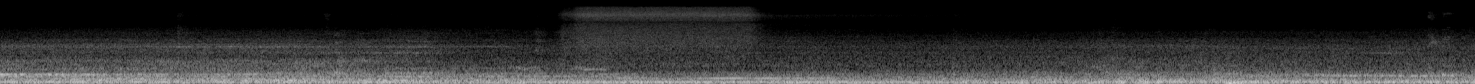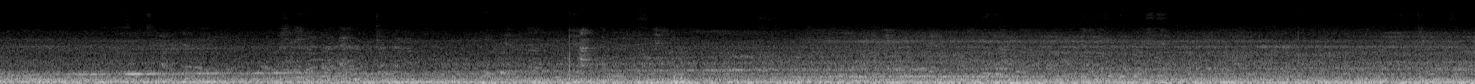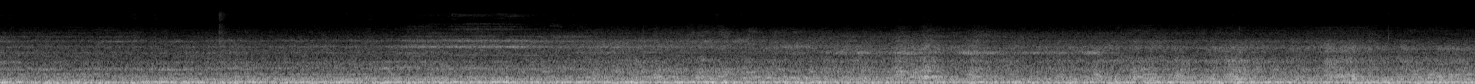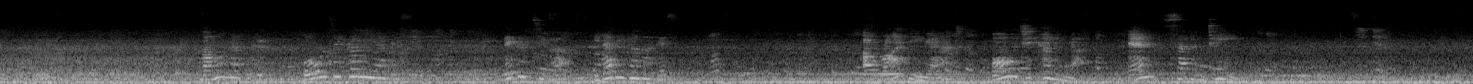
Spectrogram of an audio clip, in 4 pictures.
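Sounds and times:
subway train rumbling in tunnel: 0:00.0 - 0:58.9.

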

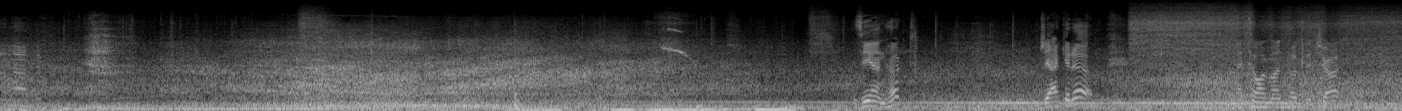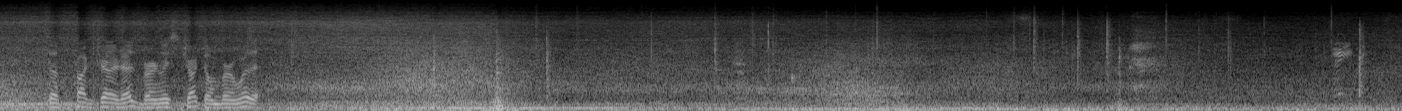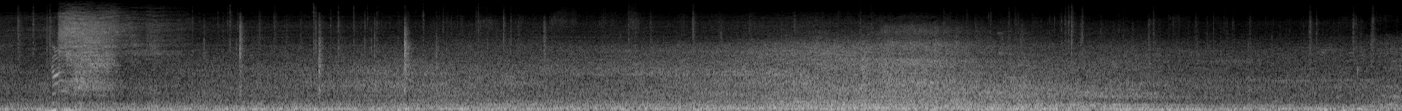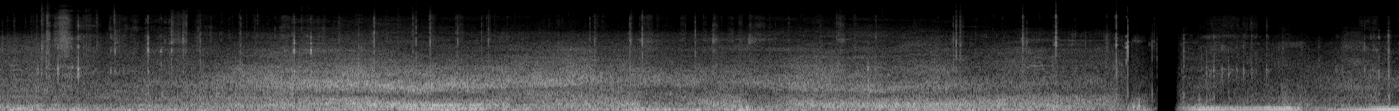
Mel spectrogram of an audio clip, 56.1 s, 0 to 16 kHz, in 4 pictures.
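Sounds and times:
traffic engine rumble: 0:00.0 - 0:56.0
vehicles passing: 0:00.0 - 0:56.0.

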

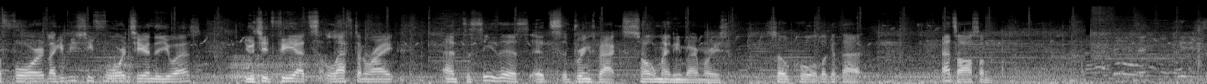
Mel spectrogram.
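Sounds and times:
low outdoor rumble: 0:00.0 - 0:11.2.

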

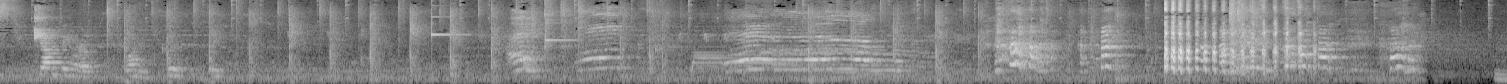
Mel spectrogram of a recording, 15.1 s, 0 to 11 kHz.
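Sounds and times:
skipping rope clicking on tiles: 0:00.4 - 0:07.0, 0:07.9 - 0:14.0
toddler babbling: 0:07.2 - 0:09.4.

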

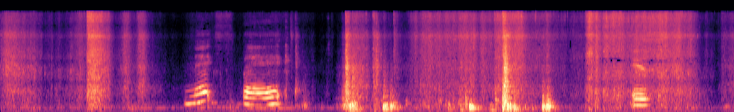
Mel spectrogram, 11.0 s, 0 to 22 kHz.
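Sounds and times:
plastic bag rustling: 0:00.0 - 0:02.6, 0:05.0 - 0:11.0.

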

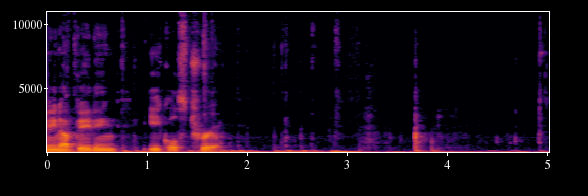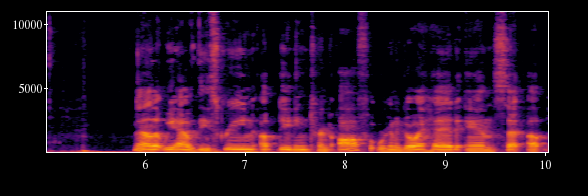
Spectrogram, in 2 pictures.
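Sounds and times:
computer keyboard typing clicks: 0:04.6 - 0:05.2.

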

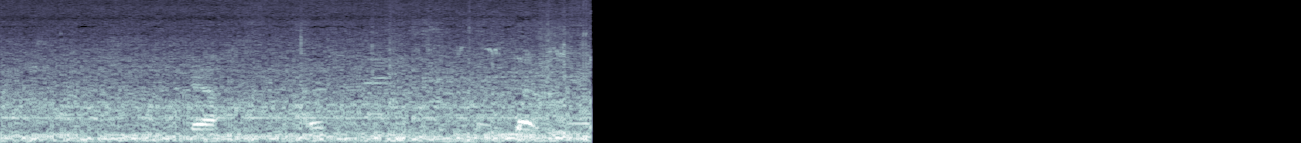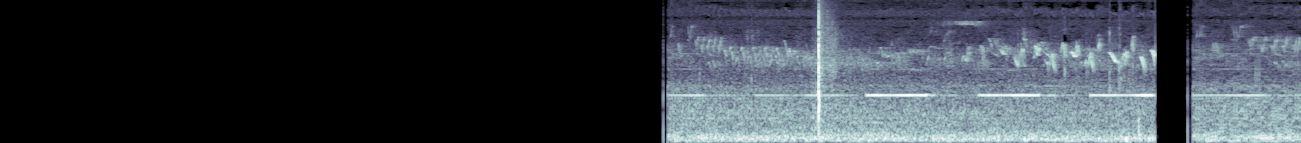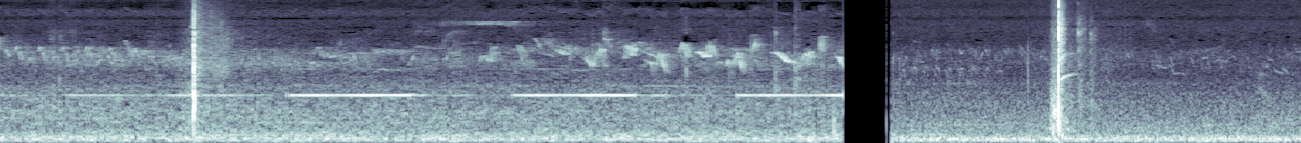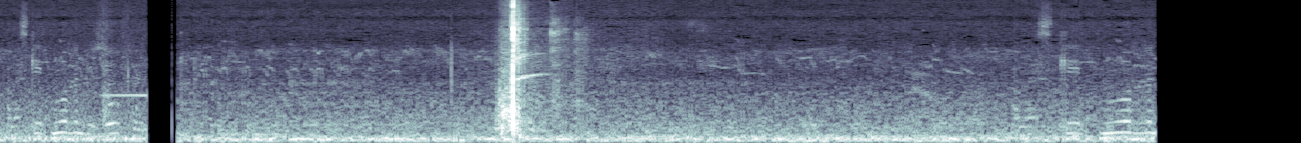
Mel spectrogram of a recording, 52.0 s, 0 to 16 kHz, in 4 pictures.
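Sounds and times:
birds chirping: 0:00.0 - 0:05.9, 0:19.7 - 0:50.6
golf driver striking ball: 0:21.1 - 0:21.5, 0:27.8 - 0:28.4, 0:36.5 - 0:37.0, 0:44.0 - 0:44.9.

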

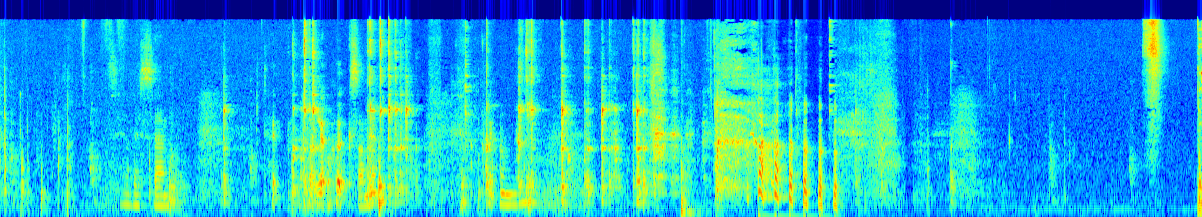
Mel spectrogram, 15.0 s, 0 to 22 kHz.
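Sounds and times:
burst of laughter: 0:08.2 - 0:10.6
bottle cap hiss: 0:14.3 - 0:14.6.

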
